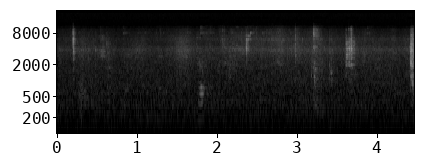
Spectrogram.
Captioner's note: trustees chattering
